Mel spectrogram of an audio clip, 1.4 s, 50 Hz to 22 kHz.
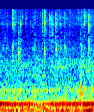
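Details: Booster pump during commissioning, pressure set to start at 2: steady pump hum with an even tone and water rushing through the outlet, no knocks or rattles; normal running.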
